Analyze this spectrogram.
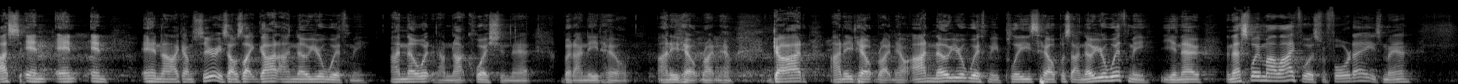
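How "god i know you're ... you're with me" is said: desperate, panicked pleading voice. Retelling praying mile by mile while driving: retelling a desperate prayer. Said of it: "I was praying for my life mile by mile".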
